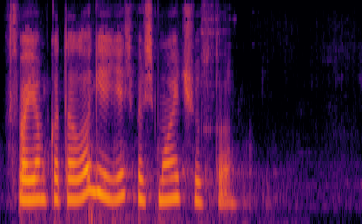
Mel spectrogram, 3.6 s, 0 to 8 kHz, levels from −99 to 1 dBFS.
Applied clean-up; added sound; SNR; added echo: neural separator model SepFormer DNS4.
